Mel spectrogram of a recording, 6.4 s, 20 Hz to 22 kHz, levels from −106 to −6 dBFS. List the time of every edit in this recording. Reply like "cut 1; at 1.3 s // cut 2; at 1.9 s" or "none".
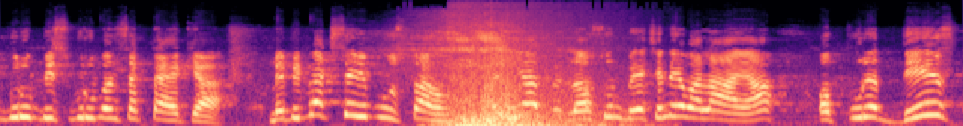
cut 1; at 3.3 s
